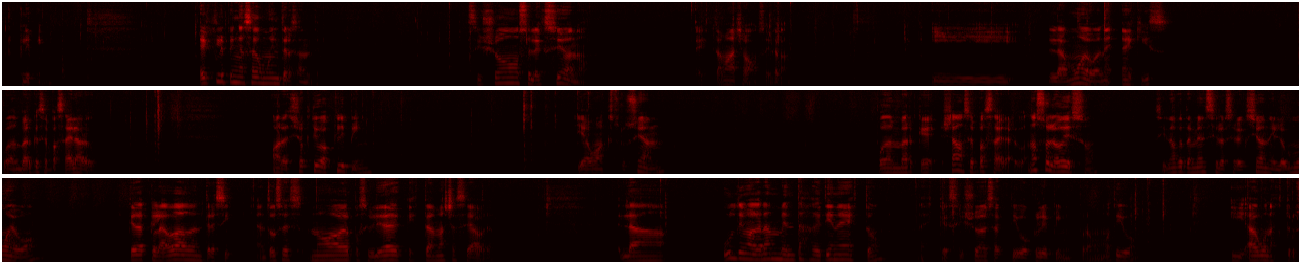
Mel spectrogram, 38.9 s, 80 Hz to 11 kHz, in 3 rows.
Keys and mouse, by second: 0.2 click, 3.2 click, 6.2 right click, 7.8 shift+space, 9.5 shift+right click, 10.1 alt+click, 13.8 right click, 14.5 shift+space, 15.6 click, 16.6 shift+space, 18.2 e, 18.8 x, 23.7 click, 24.4-25.7 right drag, 27.5 alt+click, 28.5 alt+click, 28.9 right click, 31.0 alt+click, 31.6 alt+click, 32.4 ctrl+Tab, 33.0 click, 33.7 right click, 34.2 alt+click, 35.5 ctrl+shift+space, 36.5 click, 37.4 shift+space, 37.8 alt+click.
